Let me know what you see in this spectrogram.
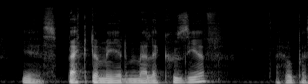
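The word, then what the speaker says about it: Bektemir Melikuziev: Yes, Bekdamir Melekuziev. I hope I said that correctly. Beautiful pronunciation.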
